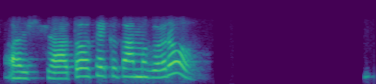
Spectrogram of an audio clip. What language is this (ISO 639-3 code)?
doi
